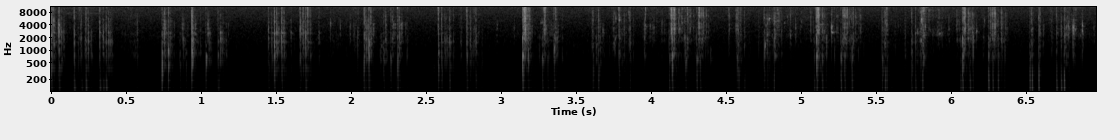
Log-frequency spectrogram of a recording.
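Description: A medium plastic household spray or cleaner bottle with a printed label and a white trigger head, held in both hands, is tapped and scratched with fingertips and nails. The result is a quick, dense run of short, dry clicks and crinkly scrapes that decay almost instantly. The hollow plastic gives the taps a light, papery crunch with some brighter edges.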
